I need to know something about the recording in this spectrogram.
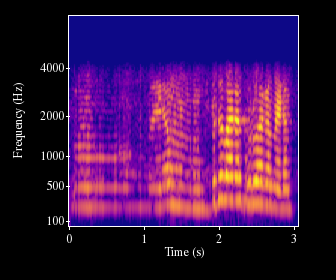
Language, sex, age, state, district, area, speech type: Kannada, female, 18-30, Karnataka, Kolar, rural, conversation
